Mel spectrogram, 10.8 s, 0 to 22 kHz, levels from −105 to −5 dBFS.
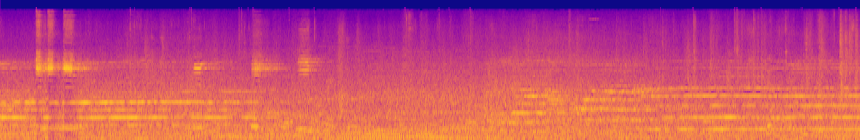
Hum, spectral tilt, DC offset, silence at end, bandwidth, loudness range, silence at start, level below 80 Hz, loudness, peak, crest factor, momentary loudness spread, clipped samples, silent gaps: none; -4.5 dB/octave; under 0.1%; 0 s; 16.5 kHz; 5 LU; 0 s; -36 dBFS; -22 LUFS; -6 dBFS; 16 dB; 9 LU; under 0.1%; none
